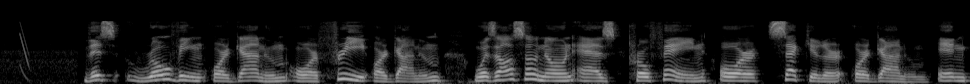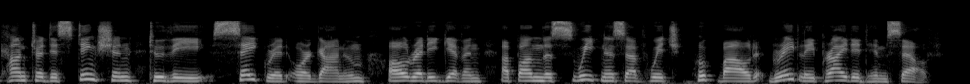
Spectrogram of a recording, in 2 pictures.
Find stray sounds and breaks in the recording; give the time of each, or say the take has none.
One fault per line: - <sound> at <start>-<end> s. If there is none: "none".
- chirp at 0.2-0.3 s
